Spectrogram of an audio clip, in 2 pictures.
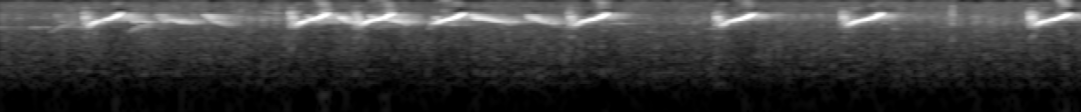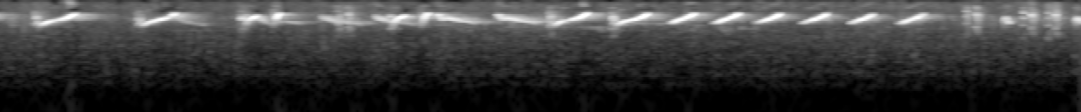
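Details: Song of a kolibri ninja sunbird used as training master for songbirds: crisp, high, rising and falling whistled notes given in short clusters, accelerating near the end into a quick string of upswept chips.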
